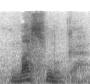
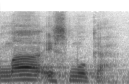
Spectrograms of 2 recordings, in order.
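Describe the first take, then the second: First: The 'i' is dropped and the words run together. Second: The 'i' of ismuka is pronounced as a separate vowel. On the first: The speaker calls it right. "You should say masmuka. Because hamzatul wasal" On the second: The speaker calls it wrong. "It will be incorrect to say ma ismuka"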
